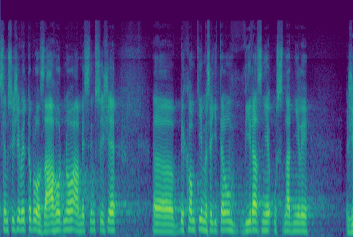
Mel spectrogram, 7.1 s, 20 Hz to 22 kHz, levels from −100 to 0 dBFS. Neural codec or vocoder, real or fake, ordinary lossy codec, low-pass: none; real; Opus, 32 kbps; 14.4 kHz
